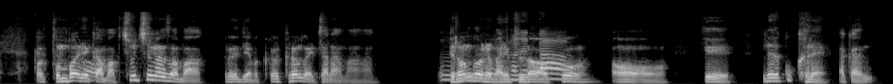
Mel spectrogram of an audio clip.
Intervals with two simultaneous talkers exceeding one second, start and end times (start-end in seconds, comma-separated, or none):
4.5-5.8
